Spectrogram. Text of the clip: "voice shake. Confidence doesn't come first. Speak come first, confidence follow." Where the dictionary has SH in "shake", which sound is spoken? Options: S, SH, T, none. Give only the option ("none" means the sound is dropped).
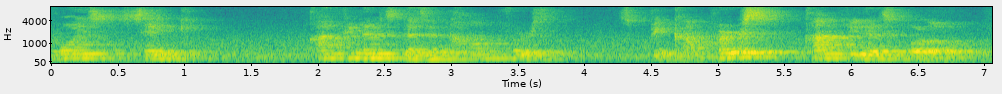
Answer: S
